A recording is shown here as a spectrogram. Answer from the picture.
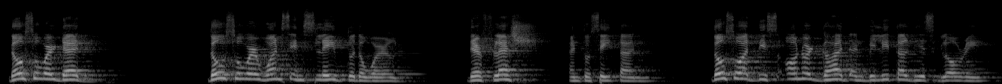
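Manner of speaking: loud, insistent preacher's litany; rising pulpit indictment; forceful preaching. Acted. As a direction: hammer each "those who" home.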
